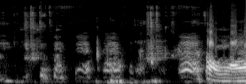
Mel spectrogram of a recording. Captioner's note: laughs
